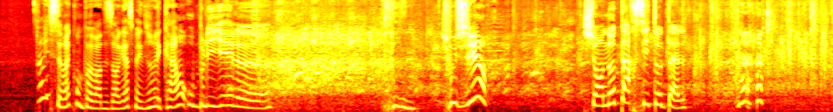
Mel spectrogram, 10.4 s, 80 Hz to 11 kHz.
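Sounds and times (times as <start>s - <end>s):
speech: 0.5s - 3.7s, 4.8s - 6.3s, 7.3s - 9.7s
laughter: 3.0s - 10.4s
applause from a small group: 6.2s - 10.4s.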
